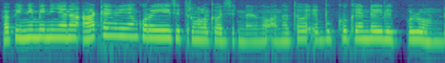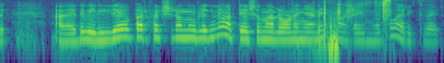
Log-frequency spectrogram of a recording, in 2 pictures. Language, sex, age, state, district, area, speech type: Malayalam, female, 45-60, Kerala, Kozhikode, urban, spontaneous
